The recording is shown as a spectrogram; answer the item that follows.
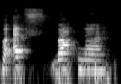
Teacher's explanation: Disebut dengan sifat hams, udara terlepas yang berlebihan pula sehingga berlaku seperti macam huruf sin. Penambahan huruf sin.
